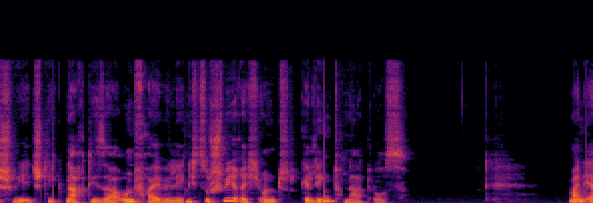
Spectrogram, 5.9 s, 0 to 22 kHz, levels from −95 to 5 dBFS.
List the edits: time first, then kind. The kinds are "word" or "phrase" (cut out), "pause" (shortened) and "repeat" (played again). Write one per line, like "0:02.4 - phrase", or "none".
0:01.8 - phrase
0:03.4 - word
